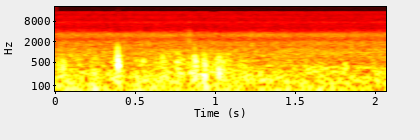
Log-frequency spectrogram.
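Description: Low rumble of a Boeing 737-700's CFM56-7B jet engines as the airliner climbs away, mixed with wind on the microphone. A few short thumps come about half a second in and again around one second in.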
